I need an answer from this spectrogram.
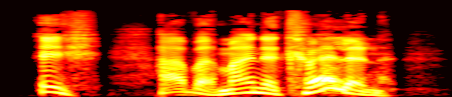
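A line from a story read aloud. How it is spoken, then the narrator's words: Smug hiss. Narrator (German): zischelte Filch selbstgefällig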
